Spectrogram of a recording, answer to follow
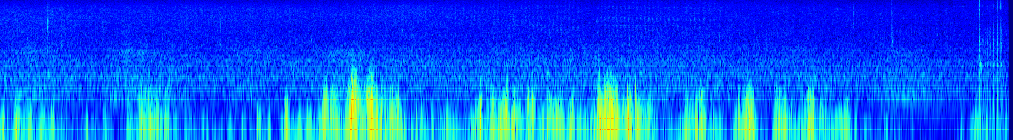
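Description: Wind buffeting the camcorder's microphone in irregular low gusts over a faint steady hiss.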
